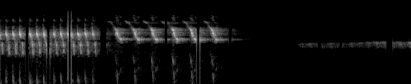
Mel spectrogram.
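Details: Timbrado canary gives a rapid rolled trill, then a slower run of chopped, bell-like notes, stops, and follows with a soft, quiet, steady tone.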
